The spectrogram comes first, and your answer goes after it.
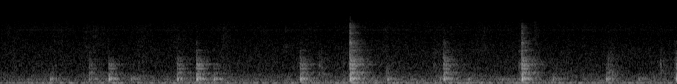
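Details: Secretlab Omega 2020 Edition office chair, used just over two months, makes light irregular creaks and ticks when the sitter shifts position in a quiet room; casters also noisy when rolling.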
